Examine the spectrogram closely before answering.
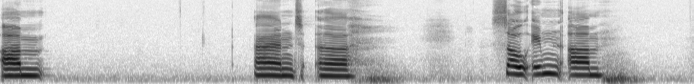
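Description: A woman speaks into a microphone in short, drawn-out phrases.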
